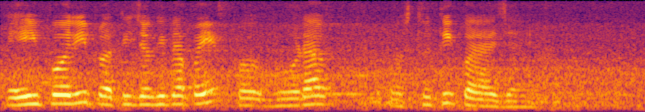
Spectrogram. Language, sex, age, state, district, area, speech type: Odia, female, 45-60, Odisha, Sundergarh, urban, spontaneous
